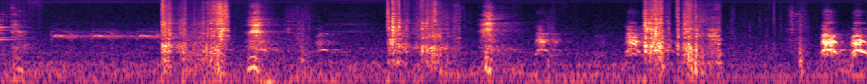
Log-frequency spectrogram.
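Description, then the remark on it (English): A dog barks in sharp, harsh bursts, several loud barks in irregular clusters, with a steady low background hum between them and no talking. “Damn dog, go away.”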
